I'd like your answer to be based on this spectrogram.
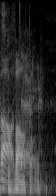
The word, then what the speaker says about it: Walter: But he put it down as Paul Walter, but then he was like, no, it's German. It's pronounced Valter.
